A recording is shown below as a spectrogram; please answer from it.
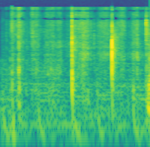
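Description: Paper banknotes being handled and slid into a clear plastic cash envelope: faint rustling with a few sharp clicks, the loudest about one and a half seconds in.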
